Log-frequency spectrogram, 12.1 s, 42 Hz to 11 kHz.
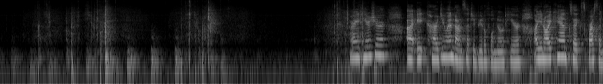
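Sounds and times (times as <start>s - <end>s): cards tapping and sliding on wood: 0.5s - 4.6s.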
